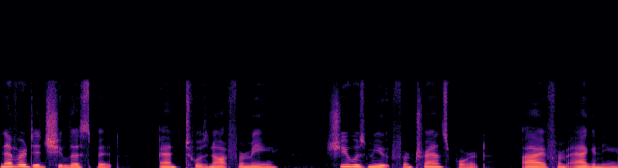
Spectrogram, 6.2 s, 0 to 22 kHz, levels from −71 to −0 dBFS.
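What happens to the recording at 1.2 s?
Nothing goes wrong at 1.2 s: the speech carries on intact through that moment, with no dropout, click, distortion or other fault to be heard.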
